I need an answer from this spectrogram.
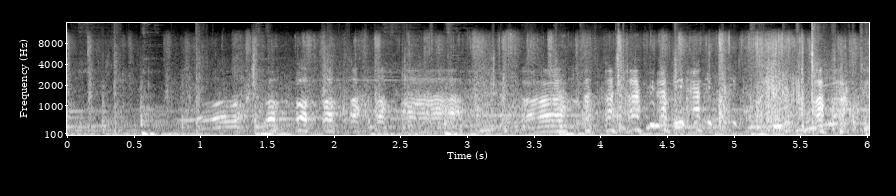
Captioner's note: man laughing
